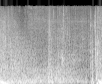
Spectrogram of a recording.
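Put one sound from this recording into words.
Electric crackling sparks and buzzes.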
